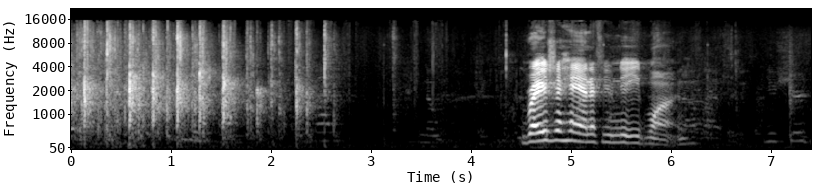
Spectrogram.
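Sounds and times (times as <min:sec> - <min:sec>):
small group of people clapping: 0:00.0 - 0:02.9
speech: 0:04.6 - 0:06.3.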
